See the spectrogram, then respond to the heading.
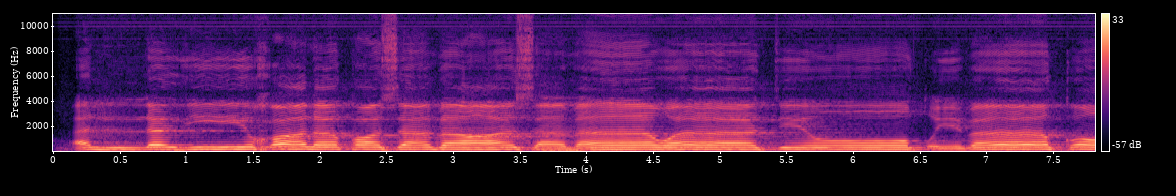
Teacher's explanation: dengung tin itu dengan keadaan dengung itu kena bunyi tebal. Pasal apa dengung itu kena tebal? Pasal huruf ta selepas dia tu tebal. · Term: dengung ikhfa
